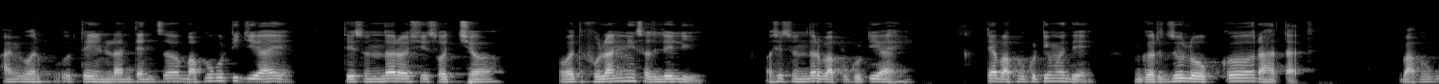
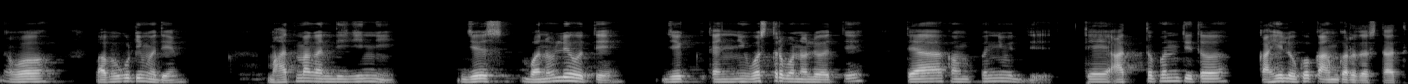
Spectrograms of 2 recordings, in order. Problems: background sounds at intervals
